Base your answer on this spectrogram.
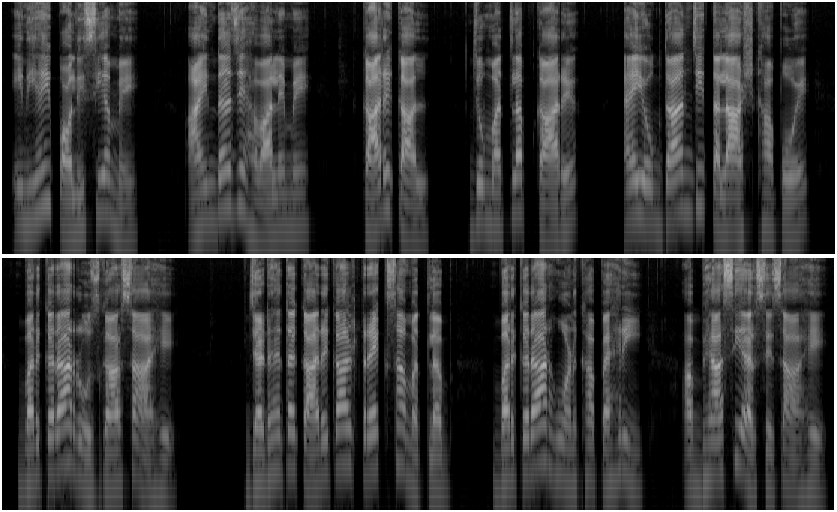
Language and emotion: Sindhi, neutral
